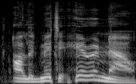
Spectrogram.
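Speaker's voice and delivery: ordinary talk, nothing marked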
